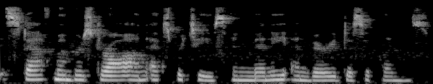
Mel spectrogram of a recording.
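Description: Across the whole clip the speech carries overdone noise removal. A noise reducer was pushed too hard, so individual frequency bands near its noise estimate get pulled down or shut off, and softer parts of the voice vanish along with the noise. The background drops and breaks up into twinkling specks. A spectrogram shows scattered isolated dots between syllables and ragged, holed-out harmonics.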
